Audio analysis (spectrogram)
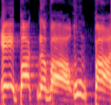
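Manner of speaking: high-pitched, drawn-out heckle at the crowd; hammed-up crowd-work yell; mock yelling out. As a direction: holler nonsense to get their attention. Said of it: "I start yelling out".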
